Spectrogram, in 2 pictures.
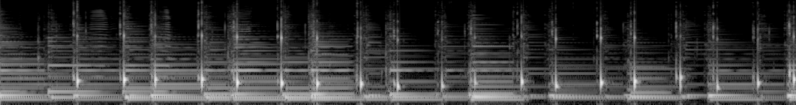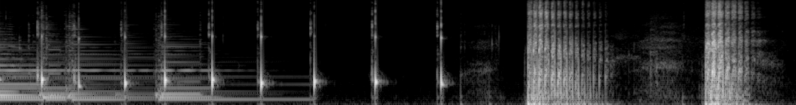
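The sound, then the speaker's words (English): A plucky, bouncing melody winds down, then a horse's neigh bursts in loudly twice near the end, rough and breathy, standing alone after the music fades. “And that's, you know, the horse in the end.”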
